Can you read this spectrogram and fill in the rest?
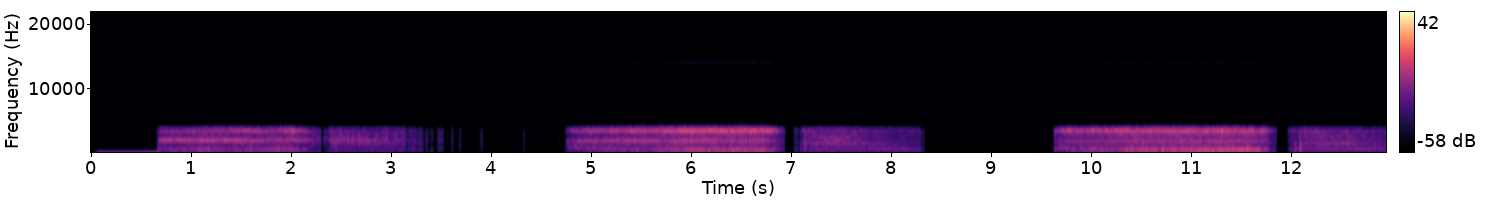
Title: "I never snore!" Hahaha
